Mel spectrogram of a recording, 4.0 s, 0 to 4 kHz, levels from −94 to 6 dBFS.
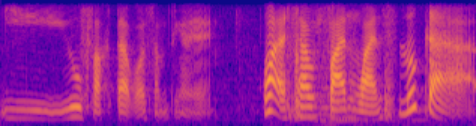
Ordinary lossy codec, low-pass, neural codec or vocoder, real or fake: none; 3.6 kHz; none; real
